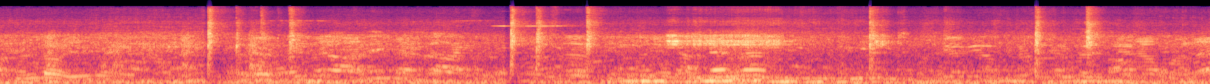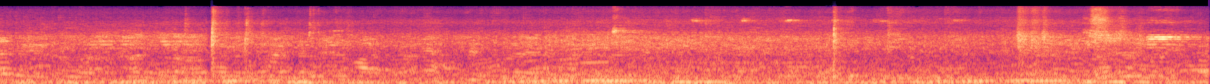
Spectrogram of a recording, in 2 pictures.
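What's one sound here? A metal spatula clinks and scrapes against the griddle.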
